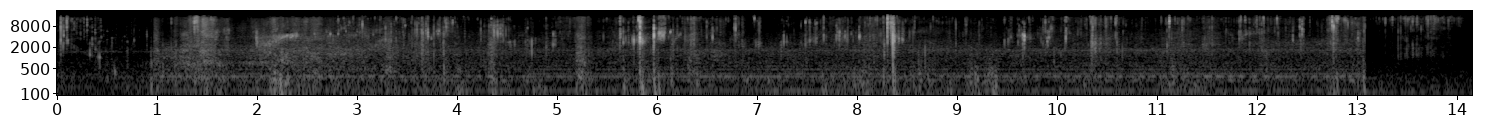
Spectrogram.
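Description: Fruit rustles and knocks against a plastic tray.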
